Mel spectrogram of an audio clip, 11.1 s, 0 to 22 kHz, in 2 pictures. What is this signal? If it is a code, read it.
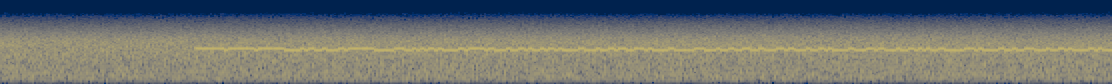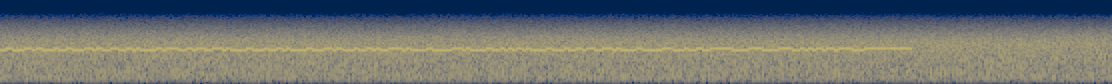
RTTY (50 baud, 170 Hz shift), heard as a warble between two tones, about 1950 Hz centre, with radio static. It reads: TREK DE WET IN EN STEL EEN NIEUWE EN BETERE WET VOOR.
